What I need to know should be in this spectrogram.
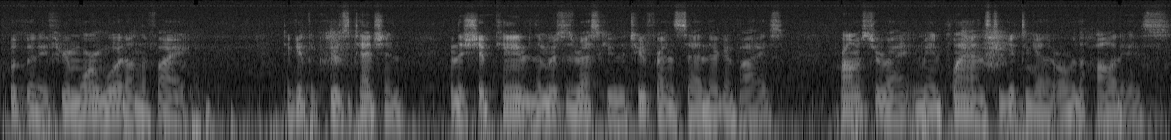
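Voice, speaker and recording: Man, lowish voice, father reading bedtime story to child, noisy home recording. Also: moderate pace. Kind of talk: bedtime storybook read-aloud.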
